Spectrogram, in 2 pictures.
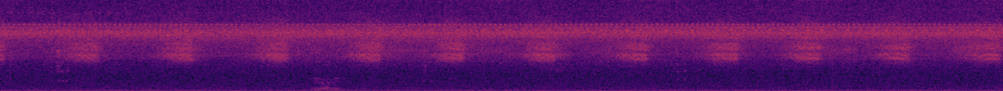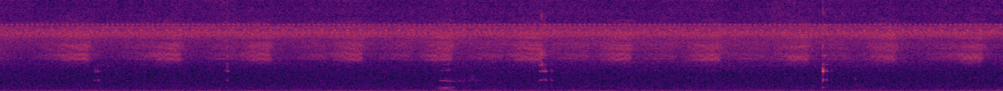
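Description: Summer insect chorus: a steady high-pitched buzz, with a second insect call pulsing evenly a little more than once a second over it.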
